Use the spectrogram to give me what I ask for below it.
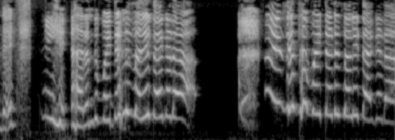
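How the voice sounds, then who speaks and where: A woman's voice: very high-pitched, animated, moderate pace, pushed and bright, exaggerated voice. A woman with a Tirunelveli Tamil accent playing a tearful woman who finds the boy she raised, sobbing and pleading in a web drama. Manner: sobbing, pleading, half laughing through tears.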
